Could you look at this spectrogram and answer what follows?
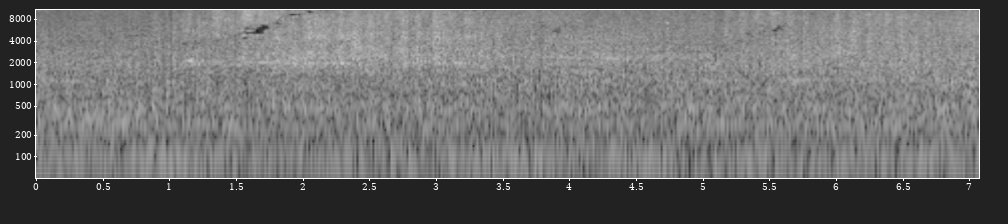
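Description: Union Pacific intermodal freight train's double-stack container and trailer cars rolling past: a loud, steady rumble of steel wheels on the rails.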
